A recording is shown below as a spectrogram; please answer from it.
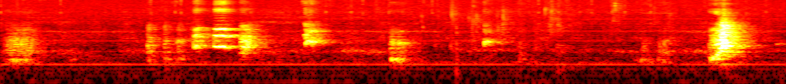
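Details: Long-haired Dachshund pups at four weeks old yipping in sparse, uneven bursts, soft squeaks early on and one louder high yelp near the end, with quiet gaps and a low electrical hum.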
